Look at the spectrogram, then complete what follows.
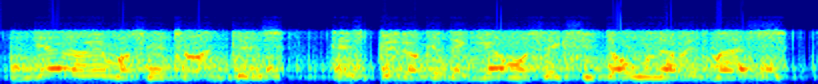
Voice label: dialog, dialogs spanish; us midway; War Thunder

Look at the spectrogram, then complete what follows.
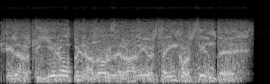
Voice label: voice message machine gunner contused, Spanish

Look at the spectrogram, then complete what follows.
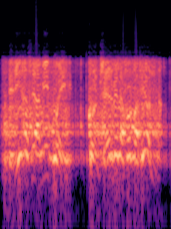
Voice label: dialog, dialogs spanish; War Thunder

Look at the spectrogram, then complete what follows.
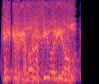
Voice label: voice message charger wounded, spanish

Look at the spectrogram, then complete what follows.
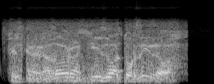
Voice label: voice message charger contused, Spanish

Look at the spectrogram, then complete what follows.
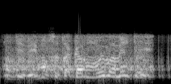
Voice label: dialog, dialogs spanish; War Thunder

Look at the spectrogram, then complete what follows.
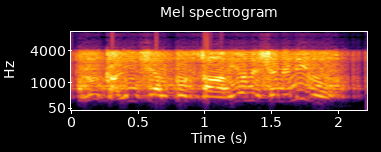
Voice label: bombing, dialogs spanish; War Thunder

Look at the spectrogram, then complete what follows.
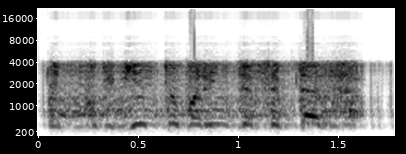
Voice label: dialog, dialogs spanish; War Thunder

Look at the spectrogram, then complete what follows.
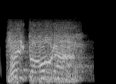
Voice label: voice message short stop, Spanish

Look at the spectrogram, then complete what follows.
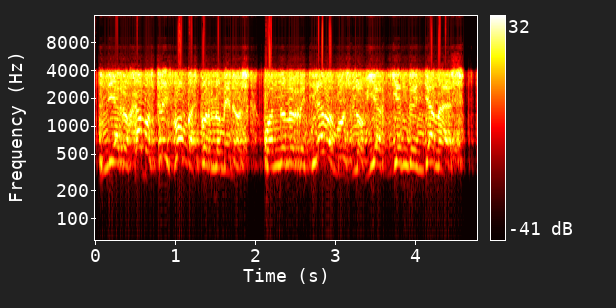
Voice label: dialog, dialogs spanish; us midway; War Thunder

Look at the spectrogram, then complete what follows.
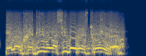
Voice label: voice message target destroyed, Spanish

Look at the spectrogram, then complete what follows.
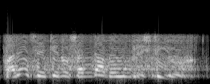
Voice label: dialogs spanish; War Thunder

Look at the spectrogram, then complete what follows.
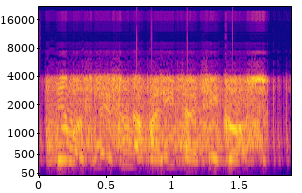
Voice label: dialog, dialogs spanish; us midway; War Thunder

